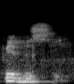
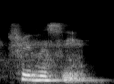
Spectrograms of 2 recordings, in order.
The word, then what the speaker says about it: privacy: his will so um it's actually the British like to pronounce it privacy privacy privacy and I keep the British pronunciation so everything is uncovered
